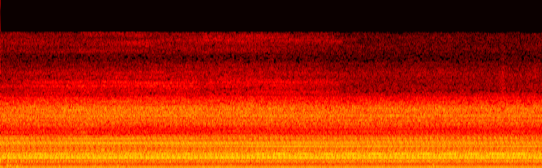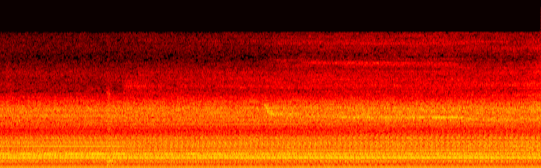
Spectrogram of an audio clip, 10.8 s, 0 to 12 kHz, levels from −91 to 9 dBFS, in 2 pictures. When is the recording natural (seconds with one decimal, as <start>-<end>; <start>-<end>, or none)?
0.0-10.8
